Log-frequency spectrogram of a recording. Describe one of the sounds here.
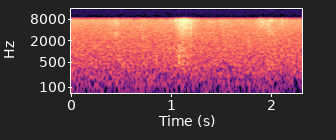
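Paper rustles in a young girl's hands.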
